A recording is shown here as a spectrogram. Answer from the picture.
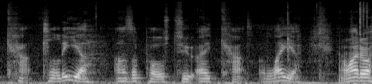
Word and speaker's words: Cattleya: Well, the guy who it's named after is a man called William Cattley. Now, he was an Englishman, and usually anything ending in ley is pronounced lee as opposed to lay. So you would expect it to be Cattleya.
